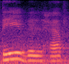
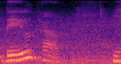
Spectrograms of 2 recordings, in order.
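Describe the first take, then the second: First: Each word is said fully and separately. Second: The words are run together in a contraction.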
